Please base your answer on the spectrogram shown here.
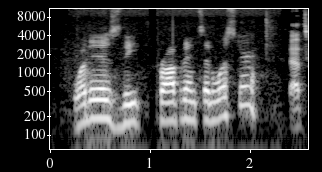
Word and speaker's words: Worcester: What is the Providence and Worcester? That's correct, and you pronounced it well.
